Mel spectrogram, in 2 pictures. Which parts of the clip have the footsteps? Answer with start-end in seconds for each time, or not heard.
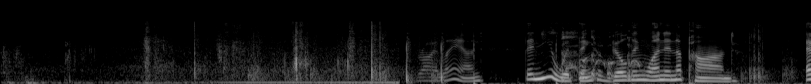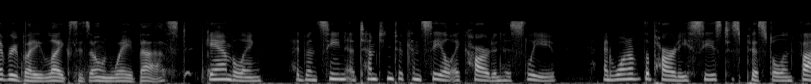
0.0-4.5.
